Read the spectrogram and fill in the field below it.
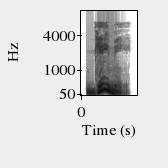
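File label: "gamey", English, British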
